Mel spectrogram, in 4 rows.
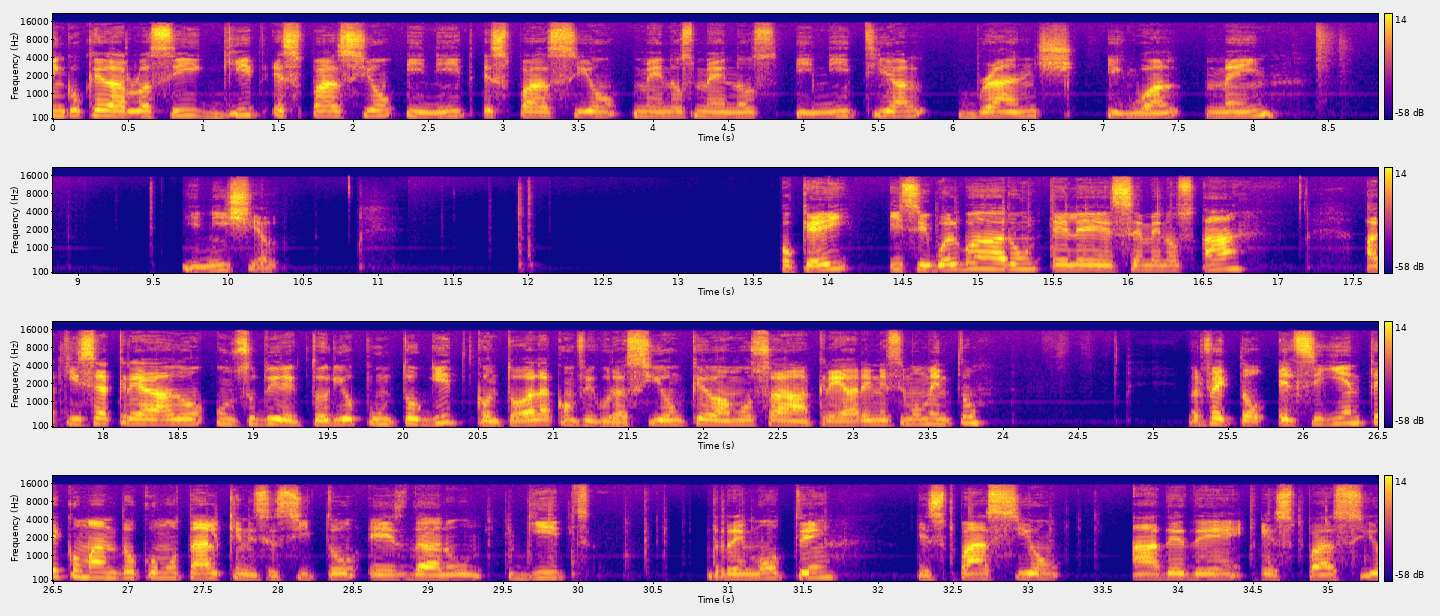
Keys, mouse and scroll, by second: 2.4 Right, 2.5 Right, 2.7 Right, 2.9 Right, 3.3 Right, 7.1 Right, 7.9 Right, 11.7 Return, 14.6-16.0 typing, 19.1-22.4 drag, 28.9-35.3 typing.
